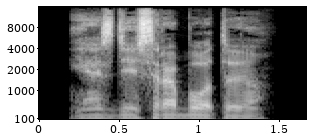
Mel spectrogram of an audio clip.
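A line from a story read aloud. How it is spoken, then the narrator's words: Said through teeth. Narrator (Russian): процедил Егор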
